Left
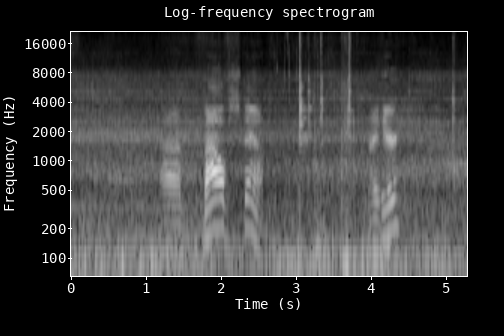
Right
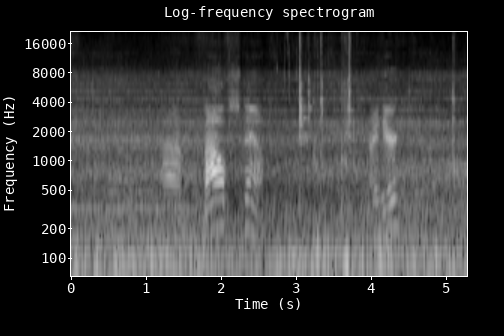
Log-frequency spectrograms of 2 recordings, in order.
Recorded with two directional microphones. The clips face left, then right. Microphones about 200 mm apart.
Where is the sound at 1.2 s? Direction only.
20° left (ahead or behind).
